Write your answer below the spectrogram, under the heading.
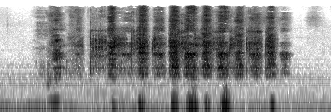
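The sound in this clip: A small dog pants in quick, rhythmic, breathy puffs. The panting is fairly loud and steady, with no talk.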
